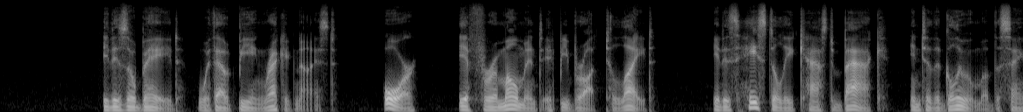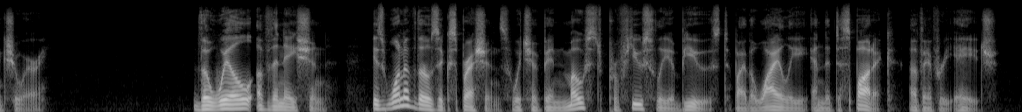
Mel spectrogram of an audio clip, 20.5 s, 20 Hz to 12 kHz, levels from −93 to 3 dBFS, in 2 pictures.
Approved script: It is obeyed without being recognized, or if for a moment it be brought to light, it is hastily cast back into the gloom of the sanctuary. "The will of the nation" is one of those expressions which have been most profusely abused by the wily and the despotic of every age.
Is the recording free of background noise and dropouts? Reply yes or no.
yes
